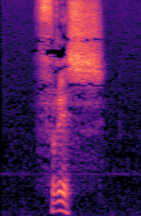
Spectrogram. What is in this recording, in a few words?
"fris", Dutch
